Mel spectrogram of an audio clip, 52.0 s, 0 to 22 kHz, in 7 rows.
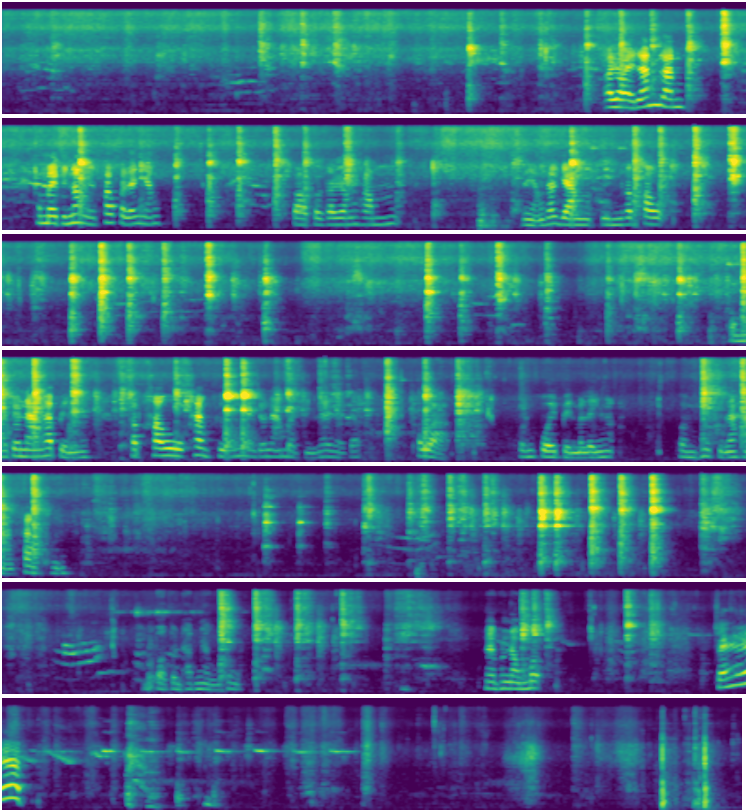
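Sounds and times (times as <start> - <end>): cat meowing: 0.0 - 1.0, 2.0 - 3.0, 4.5 - 6.1, 7.2 - 8.2, 9.5 - 10.4, 15.6 - 17.2, 19.1 - 20.4, 33.4 - 34.4, 37.6 - 39.0
person chewing food: 43.0 - 43.3, 48.6 - 49.6.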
